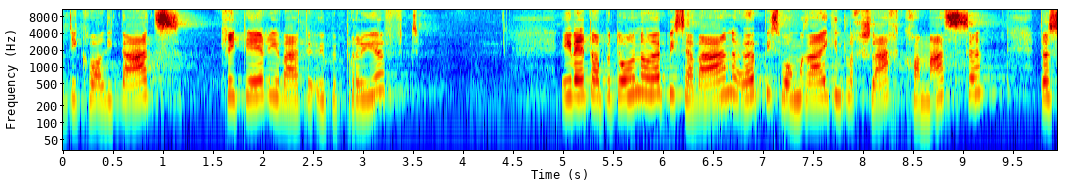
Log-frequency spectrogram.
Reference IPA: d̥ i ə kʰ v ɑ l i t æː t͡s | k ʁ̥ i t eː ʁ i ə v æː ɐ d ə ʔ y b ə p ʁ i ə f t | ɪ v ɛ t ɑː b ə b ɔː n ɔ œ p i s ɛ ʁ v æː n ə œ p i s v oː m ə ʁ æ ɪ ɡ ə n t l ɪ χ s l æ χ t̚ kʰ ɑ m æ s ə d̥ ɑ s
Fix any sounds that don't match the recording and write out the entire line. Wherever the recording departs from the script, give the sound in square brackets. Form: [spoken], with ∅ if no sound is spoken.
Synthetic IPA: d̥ i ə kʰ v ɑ l i t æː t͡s | k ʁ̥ i t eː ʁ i ə v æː ɐ d ə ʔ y b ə p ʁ [y] ə f t | ɪ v ɛ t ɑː b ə [d] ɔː n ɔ œ p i s ɛ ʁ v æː n ə œ p i s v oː m ə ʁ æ ɪ ɡ ə n t l ɪ χ [ʃ] l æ χ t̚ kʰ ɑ m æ s ə d̥ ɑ s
